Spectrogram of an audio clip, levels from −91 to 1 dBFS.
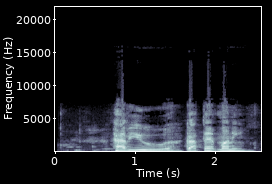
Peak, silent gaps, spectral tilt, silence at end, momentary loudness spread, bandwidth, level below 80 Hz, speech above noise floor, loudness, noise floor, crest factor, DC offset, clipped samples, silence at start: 0 dBFS; none; -5.5 dB/octave; 0.1 s; 4 LU; 8.4 kHz; -52 dBFS; 25 dB; -15 LUFS; -41 dBFS; 16 dB; under 0.1%; under 0.1%; 0.25 s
